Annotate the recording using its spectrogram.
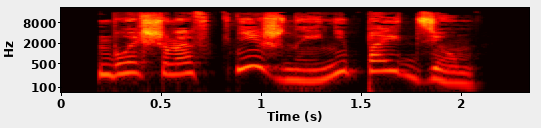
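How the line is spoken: Irritated. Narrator (Russian): раздраженно сказала Милана

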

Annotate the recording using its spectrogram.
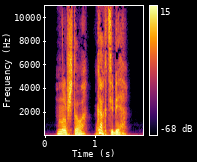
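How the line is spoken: Through gritted teeth. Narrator (Russian): Сквозь зубы бросаю

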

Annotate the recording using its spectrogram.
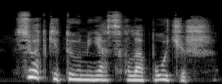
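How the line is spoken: Sighed. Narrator (Russian): вздохнула я

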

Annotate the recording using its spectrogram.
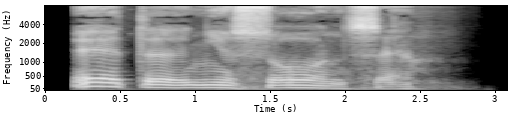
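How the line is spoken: Weak, sick voice. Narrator (Russian): ответил профессор, но таким слабым и больным голосом

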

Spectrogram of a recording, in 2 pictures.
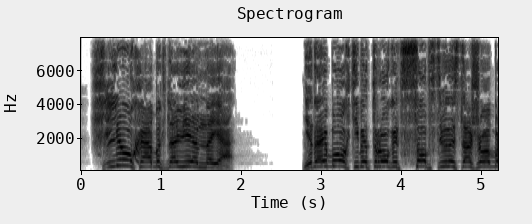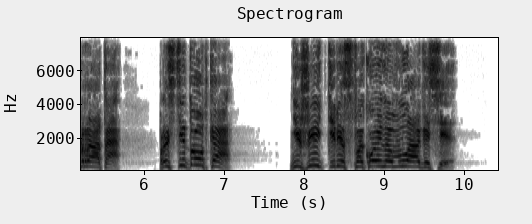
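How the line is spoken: Furious woman shrieking. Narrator (Russian): Одна из женщин, костлявая, распаленная, красноглазая, визжала

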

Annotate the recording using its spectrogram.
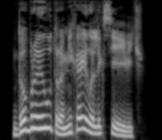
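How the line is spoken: Cheerful greeting. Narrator (Russian): Как всегда, бодро поприветствовала меня Света

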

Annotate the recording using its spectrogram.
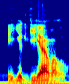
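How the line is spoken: Muttered. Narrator (Russian): буркнул

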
